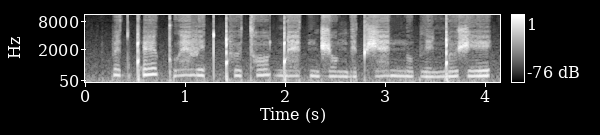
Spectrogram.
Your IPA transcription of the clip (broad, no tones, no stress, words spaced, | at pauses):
pɛdǃʼɛ kʷʼɛ̤ vetǃʰɵtʰɔ ŋ͡ǃɛ̤t nd͡ʒɔŋɡɛtʃɛ̤ nːopleŋ͡ǃɵ ʃe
